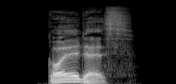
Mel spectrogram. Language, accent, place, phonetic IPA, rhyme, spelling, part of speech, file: German, Germany, Berlin, [ˈɡɔldəs], -ɔldəs, Goldes, noun, De-Goldes.ogg
- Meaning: genitive singular of Gold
